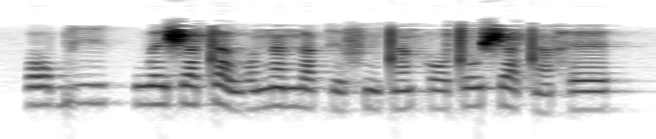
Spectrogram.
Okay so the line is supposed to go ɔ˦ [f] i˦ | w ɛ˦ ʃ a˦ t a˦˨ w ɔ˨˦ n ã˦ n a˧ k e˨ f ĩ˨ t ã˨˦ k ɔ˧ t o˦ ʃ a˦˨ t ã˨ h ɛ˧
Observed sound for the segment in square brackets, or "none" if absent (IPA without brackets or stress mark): b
